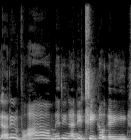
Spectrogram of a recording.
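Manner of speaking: put-on high, slow delighted child voice; a little girl cheering for her grandmother; child's delight. Grandmother imitating granddaughter cheering her recovery, high and slow.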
